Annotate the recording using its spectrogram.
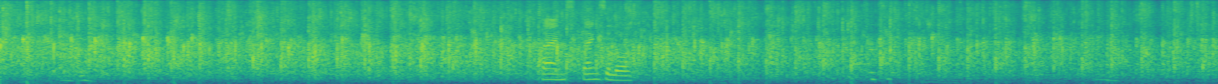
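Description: A crowd applauds steadily in a room with some echo.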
